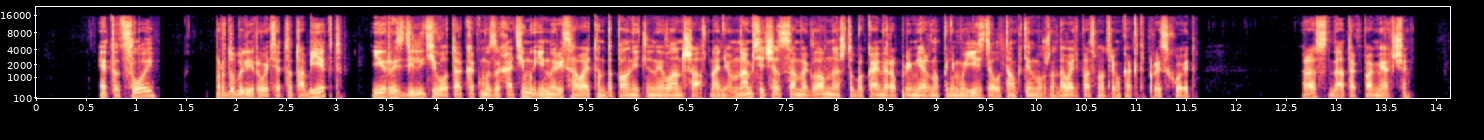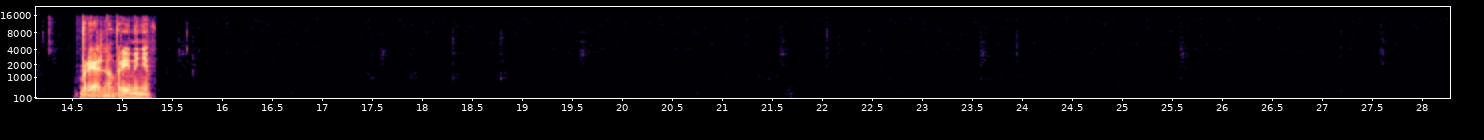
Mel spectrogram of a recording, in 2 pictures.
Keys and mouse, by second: 0.5 Tab, 3.8 middle click, 6.1-7.4 middle drag, 8.1-8.6 shift+middle drag, 9.0 right click, 9.7 KP_Decimal, 10.8-13.3 drag, 13.5 space, 14.4-14.8 middle drag.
